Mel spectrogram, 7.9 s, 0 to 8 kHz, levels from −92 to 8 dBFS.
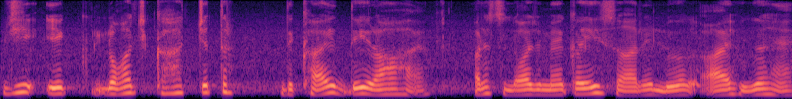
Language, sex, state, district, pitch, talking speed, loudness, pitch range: Hindi, male, Uttar Pradesh, Jalaun, 165 Hz, 145 wpm, -21 LUFS, 145-205 Hz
